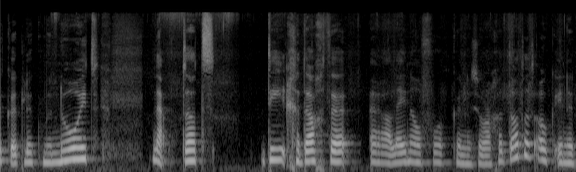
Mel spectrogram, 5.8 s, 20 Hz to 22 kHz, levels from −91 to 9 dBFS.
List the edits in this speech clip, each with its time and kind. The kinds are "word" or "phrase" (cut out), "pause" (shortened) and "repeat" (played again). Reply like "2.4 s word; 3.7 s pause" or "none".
1.4 s pause; 2.5 s pause; 3.6 s pause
